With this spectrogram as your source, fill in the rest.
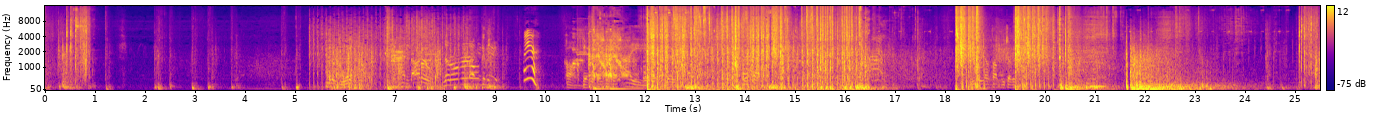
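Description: Gunfire in a first-person shooter video game, with sniper fire among repeated sharp shots and bursts scattered through the scene, heard in the foreground under and between loud, excited talk from players.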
